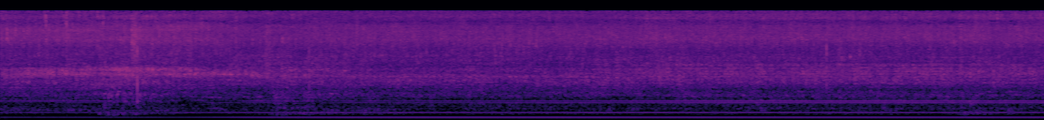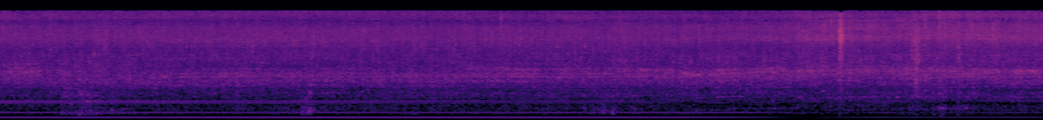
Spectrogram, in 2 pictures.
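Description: Aquarium sponge filter bubbling steadily, over the steady low hum of the air pump that drives it.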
